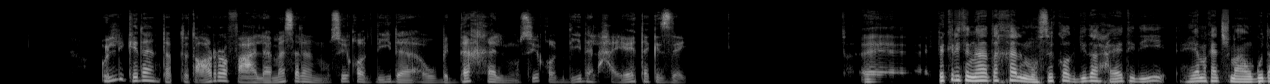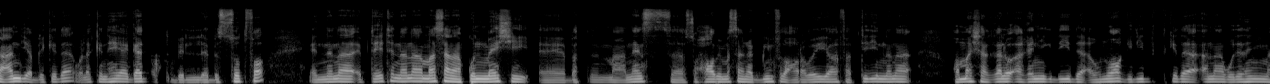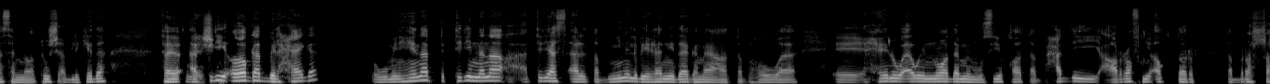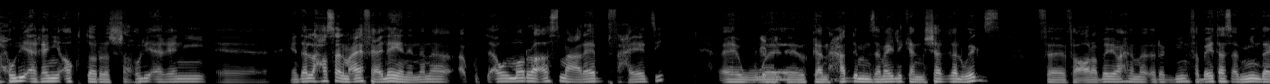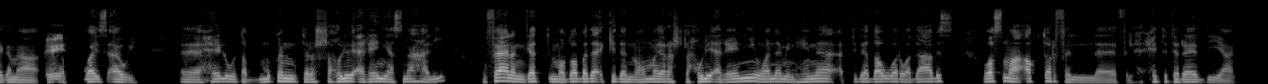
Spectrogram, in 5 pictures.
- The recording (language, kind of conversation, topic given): Arabic, podcast, إزاي بتكتشف موسيقى جديدة عادة؟
- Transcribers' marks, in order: tapping; in English: "Rap"; in English: "الRap"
